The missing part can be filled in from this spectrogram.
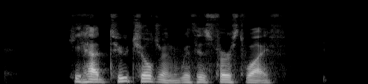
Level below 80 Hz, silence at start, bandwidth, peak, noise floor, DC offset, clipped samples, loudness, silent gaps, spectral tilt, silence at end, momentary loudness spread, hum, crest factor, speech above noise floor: -50 dBFS; 0.75 s; 11.5 kHz; -2 dBFS; -84 dBFS; under 0.1%; under 0.1%; -25 LUFS; none; -6.5 dB/octave; 0.95 s; 7 LU; none; 24 dB; 61 dB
